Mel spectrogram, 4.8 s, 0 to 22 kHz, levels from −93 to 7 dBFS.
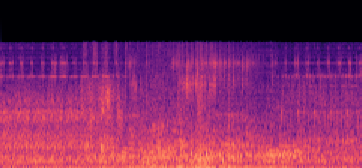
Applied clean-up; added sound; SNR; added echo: neural separator model SepFormer DNS4.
